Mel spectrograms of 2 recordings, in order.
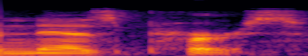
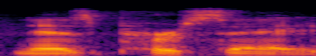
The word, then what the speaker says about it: Nez Perce: A similar fate befell the Nez Perce, or sometimes pronounced Nez Perce, depending on if there's an accent on the E or how French you're feeling.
